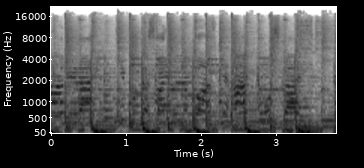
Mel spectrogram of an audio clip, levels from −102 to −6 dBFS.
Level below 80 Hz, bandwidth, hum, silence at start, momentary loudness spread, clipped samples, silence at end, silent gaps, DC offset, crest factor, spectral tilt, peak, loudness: -22 dBFS; 18.5 kHz; none; 0 s; 4 LU; under 0.1%; 0 s; none; under 0.1%; 12 dB; -4.5 dB/octave; -4 dBFS; -17 LUFS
